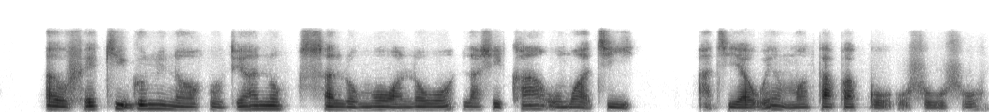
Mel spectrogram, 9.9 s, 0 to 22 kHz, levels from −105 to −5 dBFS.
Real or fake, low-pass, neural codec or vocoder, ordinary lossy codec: fake; 7.2 kHz; codec, 24 kHz, 0.5 kbps, DualCodec; Opus, 32 kbps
